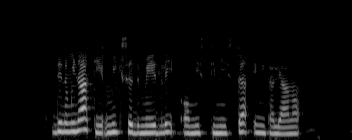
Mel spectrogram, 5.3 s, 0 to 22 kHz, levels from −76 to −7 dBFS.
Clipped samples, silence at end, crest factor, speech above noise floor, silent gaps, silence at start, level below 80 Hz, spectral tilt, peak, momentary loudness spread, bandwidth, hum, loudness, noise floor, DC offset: under 0.1%; 0.8 s; 20 dB; 50 dB; none; 0.8 s; -76 dBFS; -5 dB/octave; -16 dBFS; 8 LU; 7.6 kHz; none; -35 LUFS; -85 dBFS; under 0.1%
